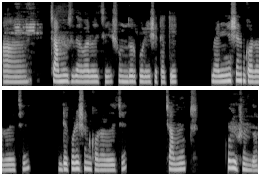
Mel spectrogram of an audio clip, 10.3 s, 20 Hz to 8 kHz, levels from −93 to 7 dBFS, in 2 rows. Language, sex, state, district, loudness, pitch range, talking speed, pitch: Bengali, female, West Bengal, Paschim Medinipur, -22 LUFS, 185-215 Hz, 95 wpm, 195 Hz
